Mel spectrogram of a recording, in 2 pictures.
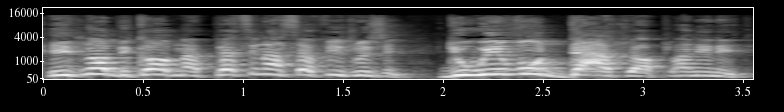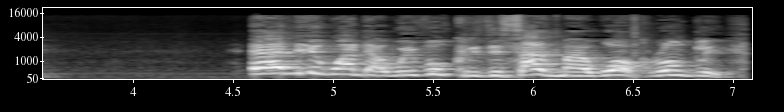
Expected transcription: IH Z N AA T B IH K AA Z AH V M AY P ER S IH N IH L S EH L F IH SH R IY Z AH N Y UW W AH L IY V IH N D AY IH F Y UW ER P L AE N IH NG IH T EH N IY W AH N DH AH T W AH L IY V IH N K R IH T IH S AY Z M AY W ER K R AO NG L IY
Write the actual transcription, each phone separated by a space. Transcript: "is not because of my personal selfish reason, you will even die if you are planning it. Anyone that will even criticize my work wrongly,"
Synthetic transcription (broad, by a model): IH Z N AA T B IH K AA S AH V M AY P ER S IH N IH L S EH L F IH S R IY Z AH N Y UW W AH L IY V IH N D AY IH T Y UW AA P L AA N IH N IH T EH N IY W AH N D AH T W AH L IY V IH N K R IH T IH S AY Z M AY W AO K R AO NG L IY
